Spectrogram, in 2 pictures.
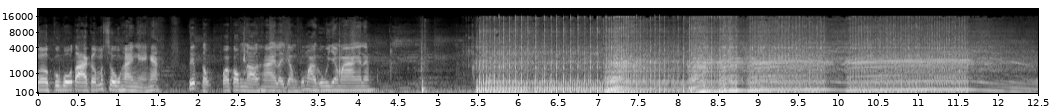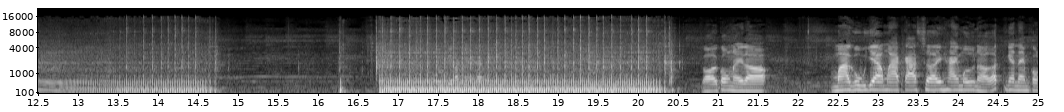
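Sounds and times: brush cutter engine revving: 0:05.4 - 0:14.8, 0:16.2 - 0:20.5.

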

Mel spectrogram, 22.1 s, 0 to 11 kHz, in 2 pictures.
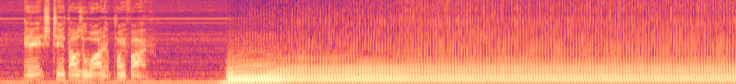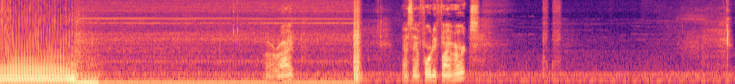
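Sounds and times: low test tone through subwoofers: 0:00.0 - 0:15.6.

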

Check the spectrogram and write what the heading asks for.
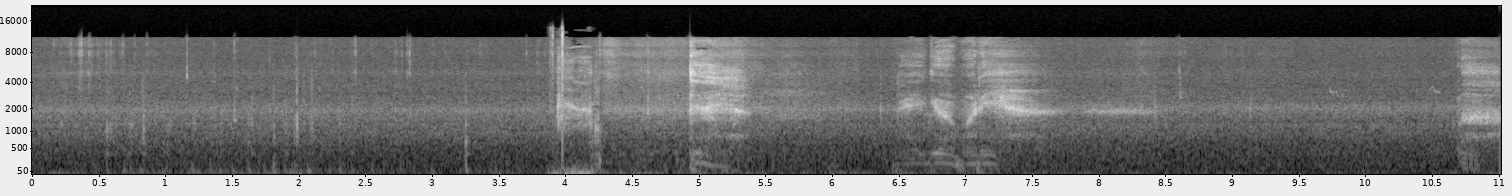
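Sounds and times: small clicks: 0:00.3 - 0:04.3.

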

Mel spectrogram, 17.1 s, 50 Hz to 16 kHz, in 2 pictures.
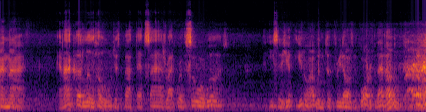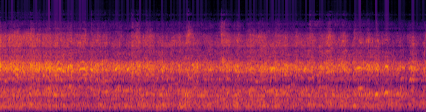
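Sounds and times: audience laughter from speaker: 0:08.1 - 0:17.0.

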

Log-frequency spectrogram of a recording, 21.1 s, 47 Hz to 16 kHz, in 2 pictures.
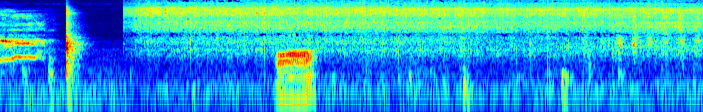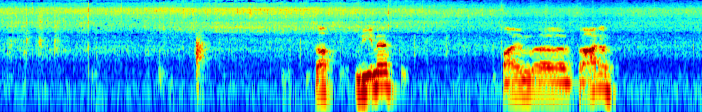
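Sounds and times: fat spattering crackles: 0:01.9 - 0:21.0
steaks sizzling in frying pan: 0:01.9 - 0:21.0.

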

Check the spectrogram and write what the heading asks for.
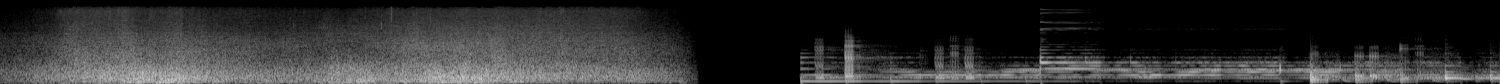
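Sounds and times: ocean waves: 0:00.0 - 0:07.0.

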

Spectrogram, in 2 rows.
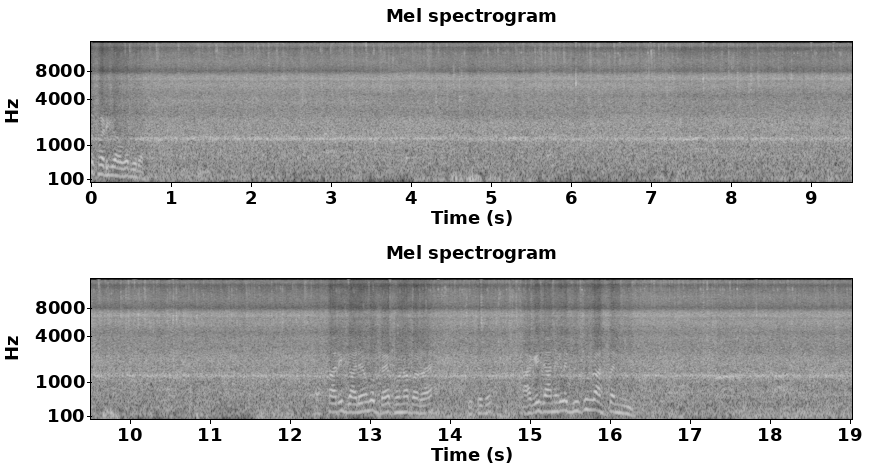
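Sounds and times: floodwater rushing over road: 0:00.0 - 0:19.0
heavy rain: 0:00.0 - 0:19.0.

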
